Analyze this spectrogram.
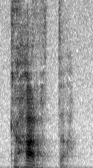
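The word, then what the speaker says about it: charta: And we have T followed by H, ter, and we have letter C followed by H, not pronounced as ch, but as k, a soft breathing afterwards. So we say kaharta, for example, philosophia, philosophy.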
